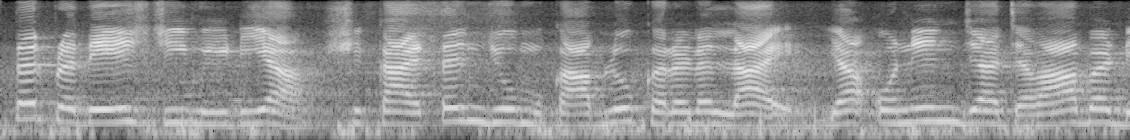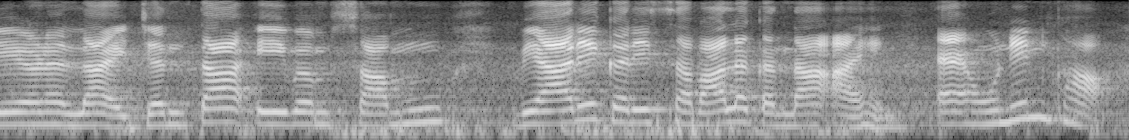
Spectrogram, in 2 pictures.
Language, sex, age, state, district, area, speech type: Sindhi, female, 30-45, Uttar Pradesh, Lucknow, urban, spontaneous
